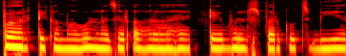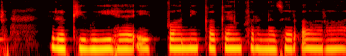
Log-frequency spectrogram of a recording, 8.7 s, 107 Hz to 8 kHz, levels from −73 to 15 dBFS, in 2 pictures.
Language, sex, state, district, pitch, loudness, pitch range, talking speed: Hindi, female, Rajasthan, Bikaner, 195 Hz, -19 LUFS, 190-200 Hz, 150 wpm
